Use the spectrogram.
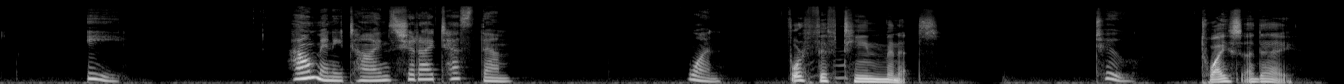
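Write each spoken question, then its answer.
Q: How many times should I test them?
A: 2: Twice a day.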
